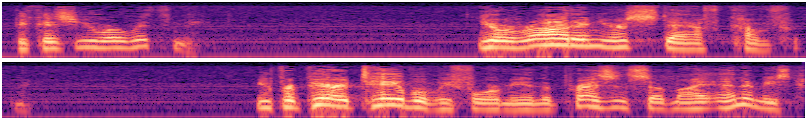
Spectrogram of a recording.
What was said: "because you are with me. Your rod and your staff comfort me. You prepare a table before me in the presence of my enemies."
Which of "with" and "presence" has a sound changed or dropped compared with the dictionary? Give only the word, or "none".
none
